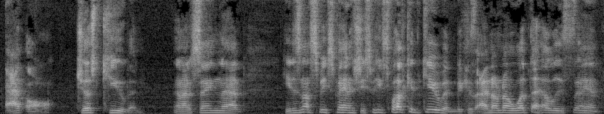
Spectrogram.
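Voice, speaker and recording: A man's voice: on the high side, normal speed. An American man hosting a casual chat, speaking bluntly and swearing freely. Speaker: podcast host.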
